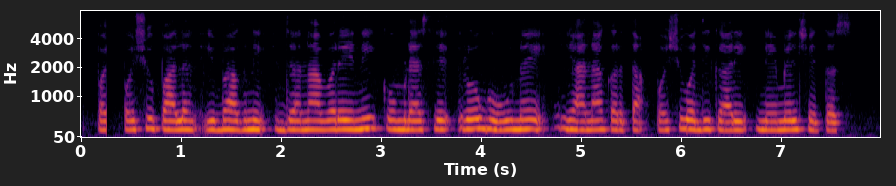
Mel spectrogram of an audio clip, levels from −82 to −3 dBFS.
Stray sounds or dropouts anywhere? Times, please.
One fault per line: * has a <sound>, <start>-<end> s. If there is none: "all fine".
all fine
